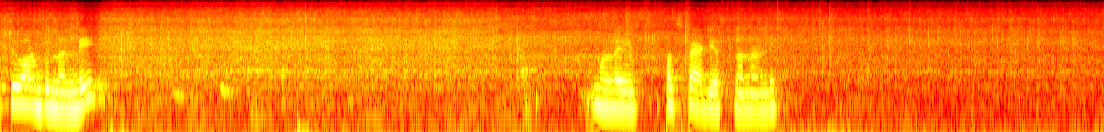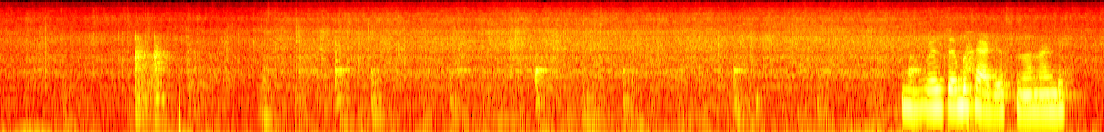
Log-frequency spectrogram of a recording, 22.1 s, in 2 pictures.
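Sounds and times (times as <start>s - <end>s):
onions sizzling in a pan: 0.0s - 22.0s
spatula scraping a pan: 1.0s - 5.5s, 12.8s - 21.2s.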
